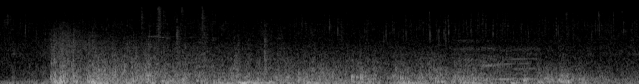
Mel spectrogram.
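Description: Heavy rain and thunder outside: a steady rush of rain on surfaces with deep rolling rumbles that begin suddenly after a brief quiet moment, then hold loud and continuous throughout.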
